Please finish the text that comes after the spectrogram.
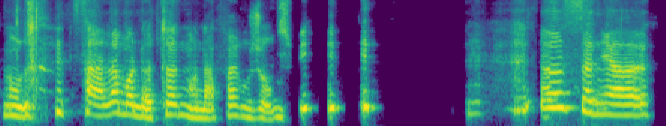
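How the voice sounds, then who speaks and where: A woman's voice: mid-range voice, big pitch swings, slow pace. A woman with a Québécois French accent, demonstrating card making in a casual, rambling live chat full of fillers. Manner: chatty, rambling, many fillers. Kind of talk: casual live craft demo. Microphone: phone camera.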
